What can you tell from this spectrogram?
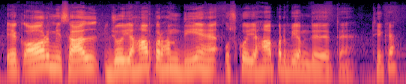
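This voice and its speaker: High-voiced man teaching Quran reading. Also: animated, no echo. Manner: explains slowly, repeats examples, asks and answers his own questions; drawls out example words slowly to model pronunciation. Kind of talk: classroom lesson.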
